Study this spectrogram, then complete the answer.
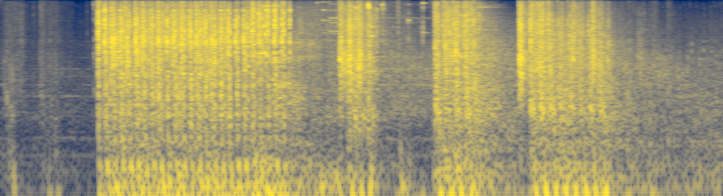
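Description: Rapid gunfire bursts loudly from a rifle.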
